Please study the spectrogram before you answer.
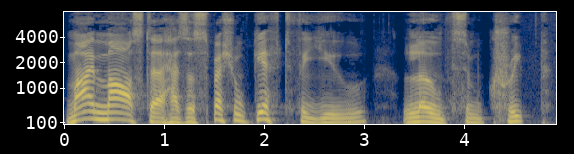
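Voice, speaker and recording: A man voicing a scornful, booming disembodied voice that rules over a dungeon, during a gamebook read-aloud. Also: expressive, slow pace, no echo, studio quality. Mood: sneering. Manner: booming, sneering, contemptuous.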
